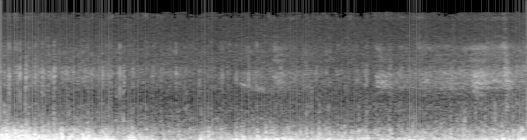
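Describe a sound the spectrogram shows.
Wind blows hard across open ground.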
